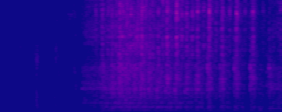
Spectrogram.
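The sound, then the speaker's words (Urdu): A sewing machine runs in a steady mechanical whir in a tailor's shop in Peshawar, Pakistan, where a tailor teaches sewing to transgender (khwaja sira) people. Its rapid rhythmic stitching clatter starts after a brief quieter moment and continues without pause, with faint voices underneath. “وہ پشاور میں ٹیلرنگ کے ساتھ ساتھ گزشتہ کئی برسوں سے خواجہ سراؤں کو سلائی سکھا رہے ہیں”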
